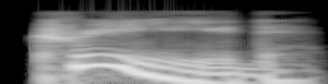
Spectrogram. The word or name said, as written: creedlessness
